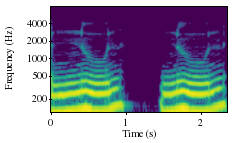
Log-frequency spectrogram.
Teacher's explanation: your your lips actually go a bit round with the noon · Then we have a Noon, Noon. So again, the tip of the tongue pressing on the front hard palate. Your lips actually go a bit round with the Noon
